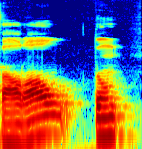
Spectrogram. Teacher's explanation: موٹا، فا کو لمبا نہیں کرنا، ما الف مدہ ہے، فرضتم را کو موٹا، واد کو بھی موٹا ادا کرنا ہے ، تا کو باریک، میم ساکن کا اظہار ہے، غنہ نہیں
